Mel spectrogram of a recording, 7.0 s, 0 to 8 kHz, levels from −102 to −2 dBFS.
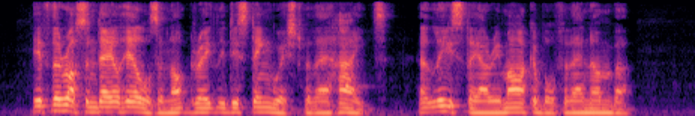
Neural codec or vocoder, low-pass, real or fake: none; 7.2 kHz; real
